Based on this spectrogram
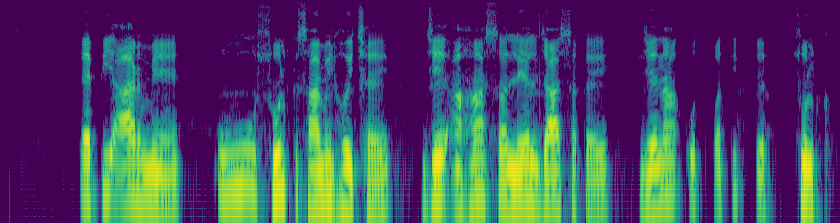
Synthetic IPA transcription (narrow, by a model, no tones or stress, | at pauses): epiaɾme | usulksamilɦojt͡ʃʰɛ | d͡ʒeʔəɦãsə̃leld͡ʒasəkə | d͡ʒenaut̪pət̪it̪̚ | sulk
